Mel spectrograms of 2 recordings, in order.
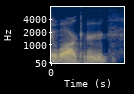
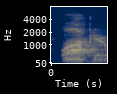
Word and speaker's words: Walker: Walker. What's wrong with that? Walker. I spelled Walker. The L. Who the fuck pronounces the L?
